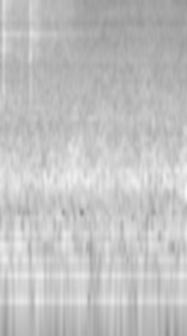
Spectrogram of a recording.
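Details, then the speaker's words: Clutch release bearing removed during a clutch disc replacement, spun by hand: a steady rough growl shows it is worn and needs replacement. "Ini ngorok, teman-teman. Ini bisa didengarkan, ngorok suaranya, ini perlu diganti."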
